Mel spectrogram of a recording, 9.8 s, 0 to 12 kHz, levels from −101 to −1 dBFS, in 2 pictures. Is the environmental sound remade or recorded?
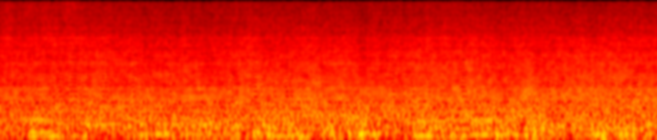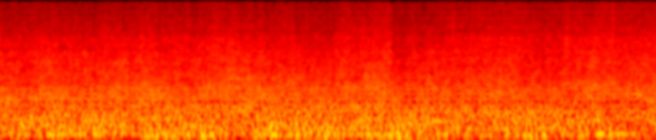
remade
